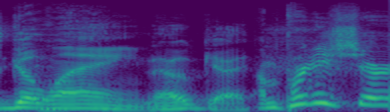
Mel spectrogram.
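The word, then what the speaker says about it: Ghislaine: think I think it's galain I'm pretty sure it's just galain I think the S is silent i' like read so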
